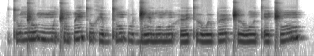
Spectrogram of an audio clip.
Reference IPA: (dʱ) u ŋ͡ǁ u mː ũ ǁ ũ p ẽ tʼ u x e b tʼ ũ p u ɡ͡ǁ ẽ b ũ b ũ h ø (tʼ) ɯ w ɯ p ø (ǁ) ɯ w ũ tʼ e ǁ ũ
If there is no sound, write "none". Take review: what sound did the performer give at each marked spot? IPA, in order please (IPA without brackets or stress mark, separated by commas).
tʼ, tʼ, ǁ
